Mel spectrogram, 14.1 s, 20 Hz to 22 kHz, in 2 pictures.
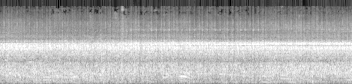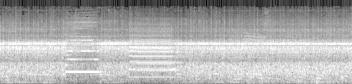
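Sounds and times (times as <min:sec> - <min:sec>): diesel locomotive engine running: 0:00.0 - 0:14.0
two-tone locomotive horn: 0:08.3 - 0:10.8.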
